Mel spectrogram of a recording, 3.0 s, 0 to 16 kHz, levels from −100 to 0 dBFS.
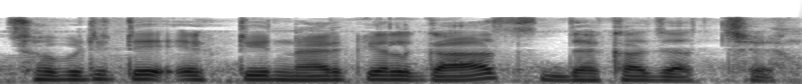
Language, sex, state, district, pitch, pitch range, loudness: Bengali, male, Tripura, Dhalai, 135 Hz, 125-145 Hz, -14 LUFS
